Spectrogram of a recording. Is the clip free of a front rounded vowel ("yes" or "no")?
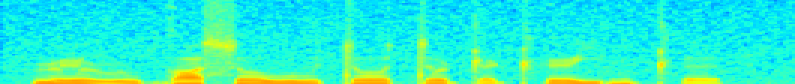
no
